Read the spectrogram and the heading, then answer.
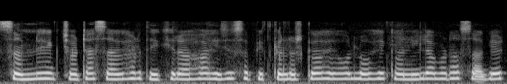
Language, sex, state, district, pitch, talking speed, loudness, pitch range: Hindi, female, Chhattisgarh, Sukma, 255 Hz, 245 wpm, -14 LUFS, 240-265 Hz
